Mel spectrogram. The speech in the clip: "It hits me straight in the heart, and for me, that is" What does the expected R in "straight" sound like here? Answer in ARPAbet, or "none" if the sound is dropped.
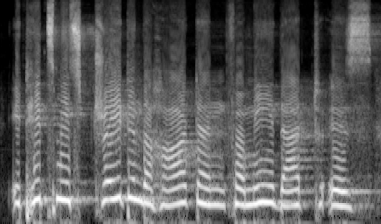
R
